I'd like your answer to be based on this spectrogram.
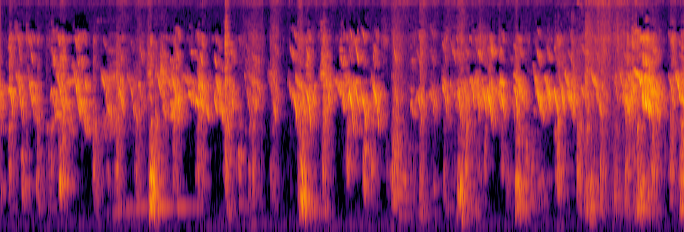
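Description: Chicks and hens in a village, clucking and cheeping in quick irregular bursts, fairly close, with overlapping calls and brief pauses, no talking.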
